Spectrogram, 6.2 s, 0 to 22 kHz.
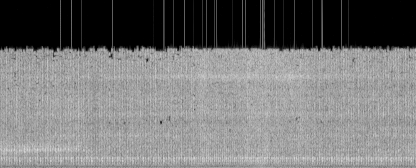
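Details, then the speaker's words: Isuzu Panther diesel after engine overhaul, one Euro 2 and one non-Euro unit compared: steady idle with even clatter about three beats a second and mild gear whir; Euro 2 sounds quieter owing to timing; normal idle. "nonzuro yang Euro 2 itu suaranya lebih halus ya teman-teman suaranya lebih halus lebih ngereng-ngreng jadi karena perbedaannya ada ditimingnya itu lebih senyap"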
